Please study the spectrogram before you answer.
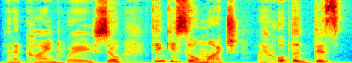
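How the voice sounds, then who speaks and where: A woman's voice: medium pitch, very animated, normal speed. A woman talks casually and reflectively to viewers, musing and often searching for her words. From Bulgaria. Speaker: vlogger and podcast host; trauma practitioner.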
